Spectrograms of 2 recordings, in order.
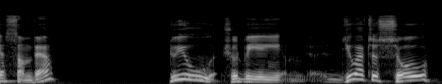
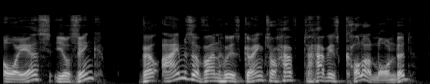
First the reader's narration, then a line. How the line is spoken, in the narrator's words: snapped Otto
